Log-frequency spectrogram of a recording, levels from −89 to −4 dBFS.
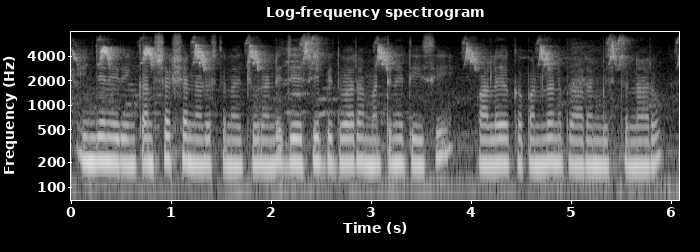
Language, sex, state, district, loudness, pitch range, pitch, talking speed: Telugu, female, Telangana, Nalgonda, -26 LUFS, 190-200 Hz, 195 Hz, 130 wpm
